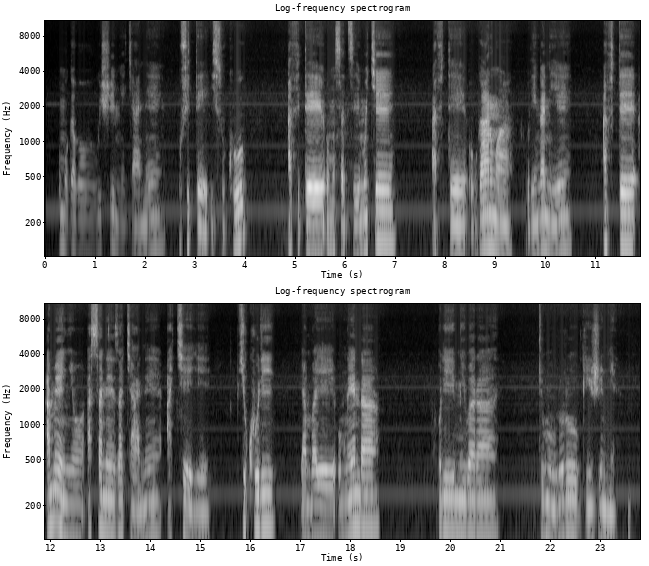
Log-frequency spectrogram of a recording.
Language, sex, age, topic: Kinyarwanda, male, 18-24, health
